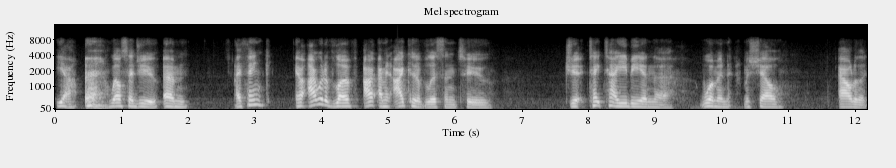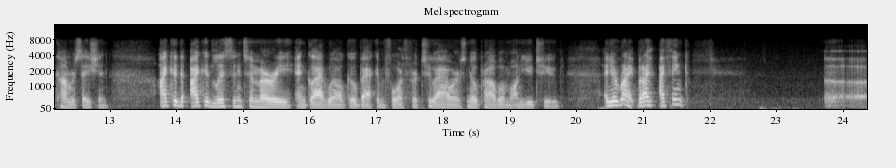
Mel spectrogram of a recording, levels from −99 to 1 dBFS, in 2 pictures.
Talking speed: 145 wpm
